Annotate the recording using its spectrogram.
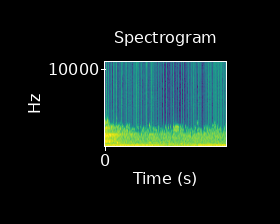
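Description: Steady electrical hum with room noise from the sound system, with no clear event.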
